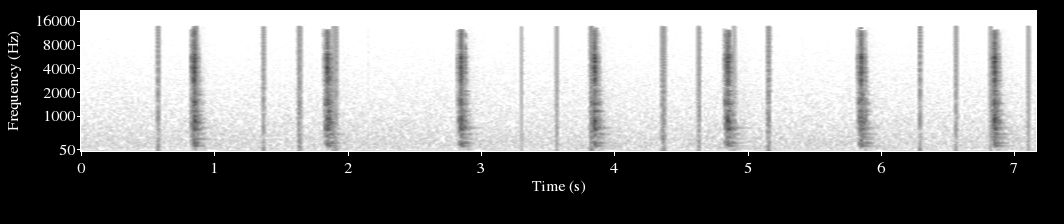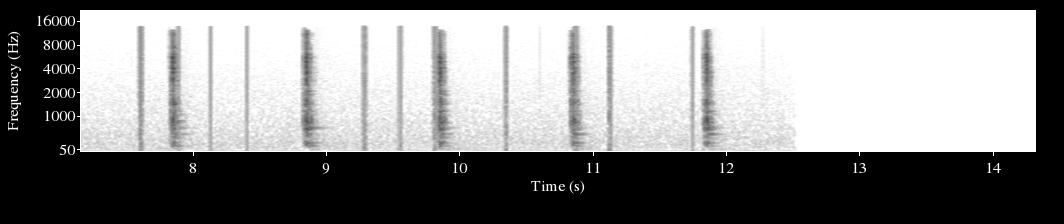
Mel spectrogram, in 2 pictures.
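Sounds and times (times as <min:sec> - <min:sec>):
clock: 0:00.6 - 0:02.0, 0:02.8 - 0:05.2, 0:05.8 - 0:08.2, 0:08.8 - 0:12.0.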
